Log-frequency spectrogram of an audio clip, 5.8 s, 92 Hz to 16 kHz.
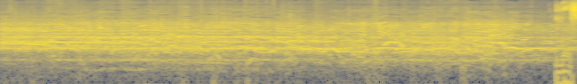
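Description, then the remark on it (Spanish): The Aston Martin Formula 1 pit crew cheers and celebrates, a dense, steady wash of many excited voices shouting and whooping together for several seconds, with a sharp burst near the end. “Escuchen la alegría del el pit de, Aston Martin.”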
